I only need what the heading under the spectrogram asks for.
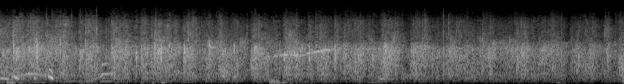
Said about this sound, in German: Das ist euer Applaus. Vielen Dank.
